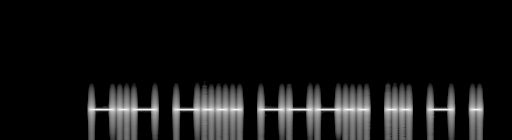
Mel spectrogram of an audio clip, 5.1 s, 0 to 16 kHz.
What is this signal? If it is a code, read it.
Morse code, heard as a keyed tone, about 17 wpm, 700 Hz. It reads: KB8ITE
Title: USA Call Signs Repeated 2x 17wpm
